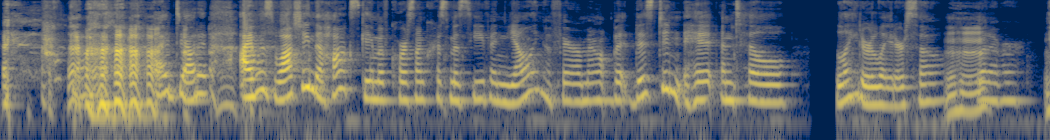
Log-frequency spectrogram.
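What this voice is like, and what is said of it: Hoarse, partly lost voice. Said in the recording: “apologize for my voice. It's tons better today, but I lost it a couple days ago ... Yelling a little bit on Christmas”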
